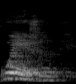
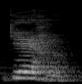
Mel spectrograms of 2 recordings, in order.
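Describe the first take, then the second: First: A rounded u sound follows the g. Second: The u after the g is silent. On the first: The speaker calls it wrong. "E nada de" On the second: The speaker calls it right. "esse U não é pronunciado"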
